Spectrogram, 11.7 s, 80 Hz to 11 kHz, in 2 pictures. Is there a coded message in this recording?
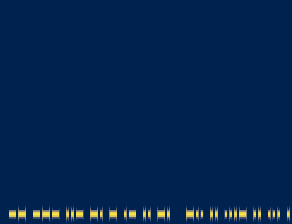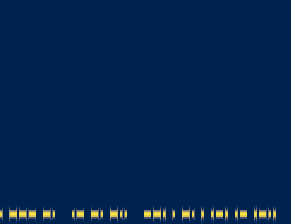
Yes: Morse code from 0.2 to 11.3 s, heard as a keyed tone, about 25 wpm, 600 Hz. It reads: MOUNTAIN DIVISION AND GENERAL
